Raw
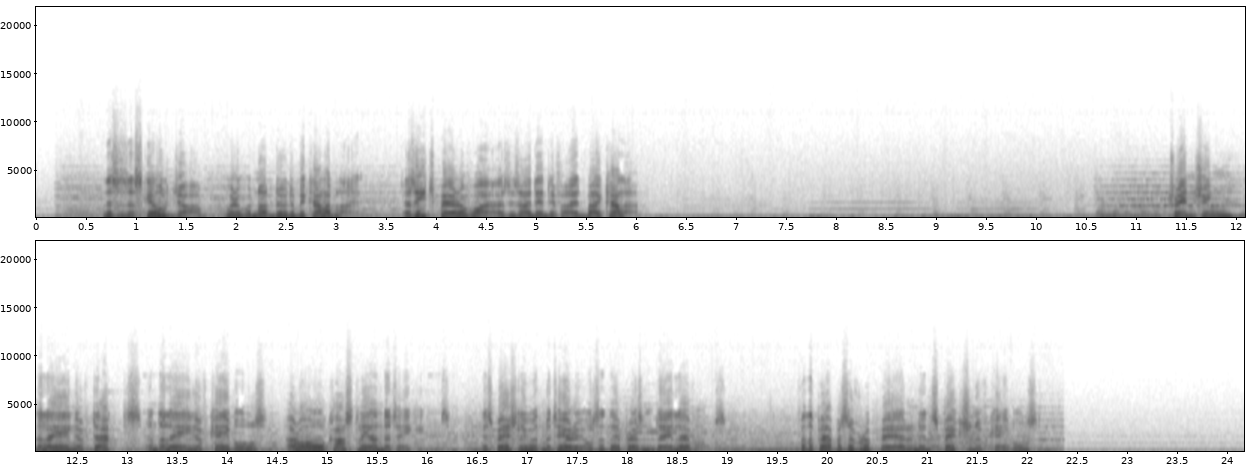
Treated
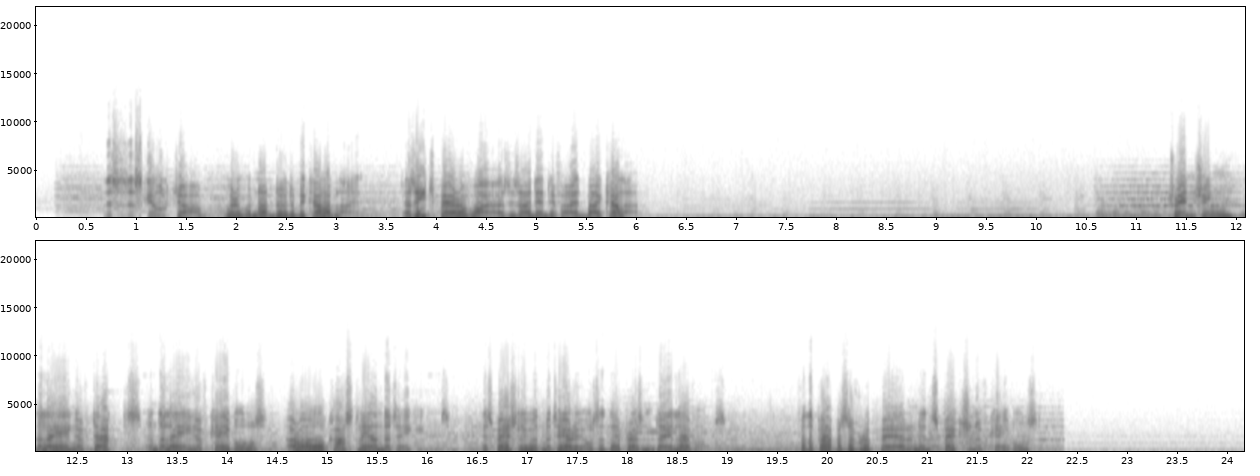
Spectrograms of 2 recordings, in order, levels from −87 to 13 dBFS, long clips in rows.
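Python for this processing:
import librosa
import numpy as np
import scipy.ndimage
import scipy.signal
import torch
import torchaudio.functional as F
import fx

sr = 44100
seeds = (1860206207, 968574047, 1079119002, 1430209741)

y = fx.highpass(x, sr, hz=fx.steps((0.0, 1200.0), (1.42, 190.0)), slope=12)
y = fx.tube_stage(y, sr, drive_db=13.0, bias=0.8)
y = F.gain(torch.from_numpy(y), -2.5).numpy()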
